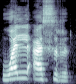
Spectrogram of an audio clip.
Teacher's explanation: صاد حروف مستعلیہ میں سے اس کو موٹا بھی پڑھنا اور اس کی سیٹی بھی نکالنی ہے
